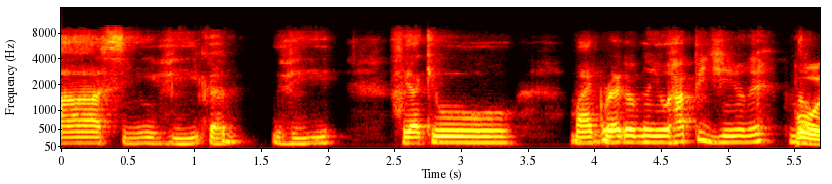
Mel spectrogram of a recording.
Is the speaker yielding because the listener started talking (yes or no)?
yes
